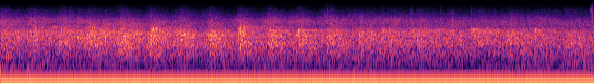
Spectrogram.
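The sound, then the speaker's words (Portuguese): An audience applauds the Lord during a church sermon, a dense wash of many hands clapping at once that holds at an even, fairly loud level for the whole six seconds without a pause. “Você pode aplaudir ao Senhor por isso, aleluia.”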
